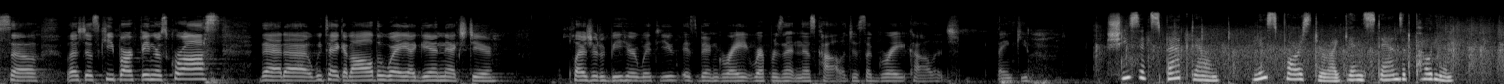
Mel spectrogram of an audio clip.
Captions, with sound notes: So let's just keep our fingers crossed that we take it all the way, again, next year. Pleasure to be here with you. It's been great representing this college. It's a great college. Thank you. [APPLAUSE]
